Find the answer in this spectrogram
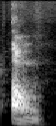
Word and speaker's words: ton: Tapi itu artinya punya kamu, itu bacanya tong. Ya. Di sana TON, bacanya tong. Ya, tong. Tong, tong, tong, kayak tong.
